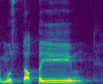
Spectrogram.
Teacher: مستقیم قاف زبان کی جڑ سے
